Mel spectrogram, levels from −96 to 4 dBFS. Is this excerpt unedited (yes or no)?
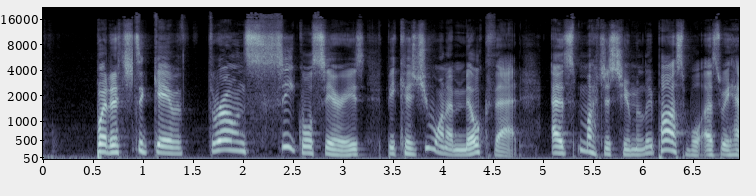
no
